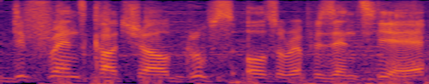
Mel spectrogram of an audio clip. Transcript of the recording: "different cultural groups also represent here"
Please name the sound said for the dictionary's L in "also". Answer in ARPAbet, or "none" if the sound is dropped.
L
